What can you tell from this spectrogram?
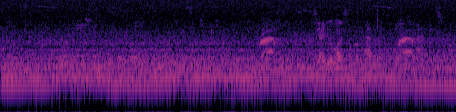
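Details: Northern Resident orcas recorded underwater at the rubbing beach in Blackney Pass, Johnstone Strait, British Columbia, on a July morning: short rising-falling whistled calls, a few repeated, over steady low engine-like hum and water noise.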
